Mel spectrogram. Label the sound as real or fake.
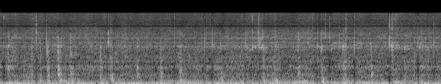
fake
